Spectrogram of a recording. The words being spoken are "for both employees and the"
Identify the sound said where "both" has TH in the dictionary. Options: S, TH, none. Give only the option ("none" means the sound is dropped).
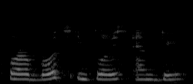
S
